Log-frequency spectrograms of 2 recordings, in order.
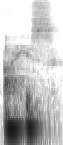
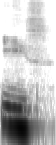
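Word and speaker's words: Eis: i in this word so it's ahis okay and not ease okay so e i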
